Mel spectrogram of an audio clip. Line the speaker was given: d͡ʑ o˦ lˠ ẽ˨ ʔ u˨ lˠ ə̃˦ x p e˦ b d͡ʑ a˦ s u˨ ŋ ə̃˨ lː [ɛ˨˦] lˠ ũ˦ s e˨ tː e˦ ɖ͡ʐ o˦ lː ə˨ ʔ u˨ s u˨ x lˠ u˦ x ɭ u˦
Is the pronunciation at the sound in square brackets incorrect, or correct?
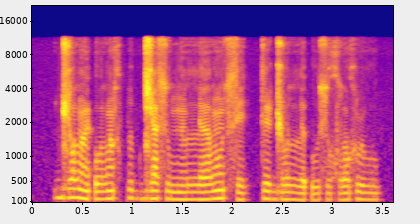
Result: correct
